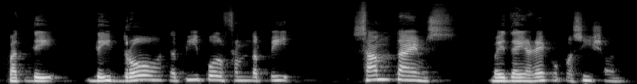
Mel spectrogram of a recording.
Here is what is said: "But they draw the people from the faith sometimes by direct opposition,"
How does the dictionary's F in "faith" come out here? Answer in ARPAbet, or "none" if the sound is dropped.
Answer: P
